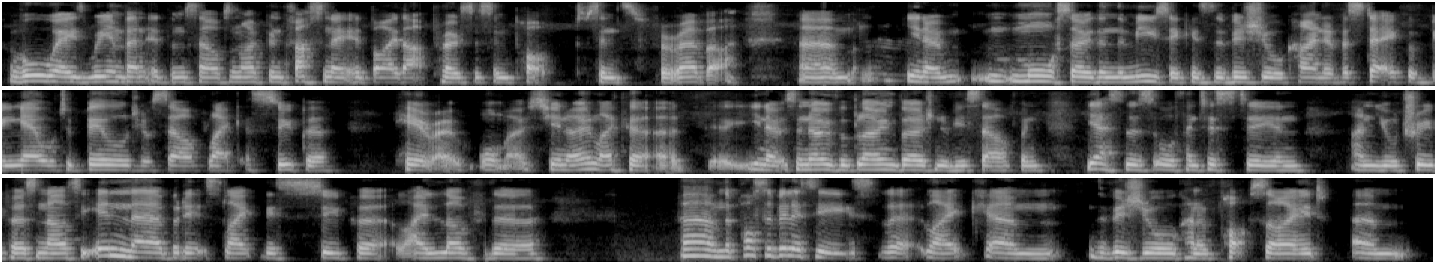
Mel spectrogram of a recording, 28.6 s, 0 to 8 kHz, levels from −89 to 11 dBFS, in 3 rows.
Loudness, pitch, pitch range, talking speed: -21 LUFS, 170 Hz, 160-180 Hz, 180 wpm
